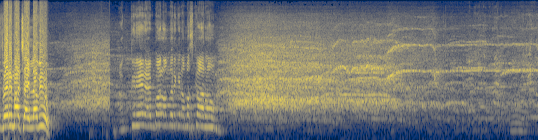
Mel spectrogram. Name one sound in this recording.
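A large crowd cheers and whistles loudly.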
